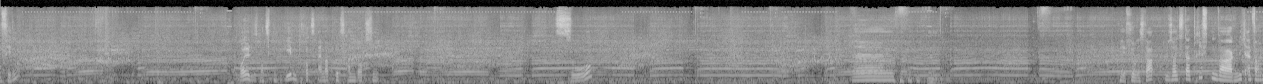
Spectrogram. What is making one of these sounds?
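A car engine roars and revs up and down at high speed.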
